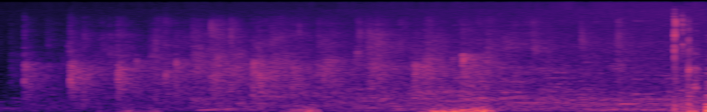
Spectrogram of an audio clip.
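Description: A group of schoolchildren breaking into applause, a few scattered claps at first building to a fuller burst of clapping, with voices and talk mixed in.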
